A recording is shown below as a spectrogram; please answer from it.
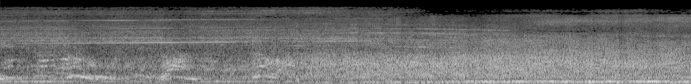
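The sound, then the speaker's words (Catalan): A jet aircraft taking off: a loud, steady engine roar with a thin high whine running through it, holding even and unbroken for the whole stretch. “Som a punt d'enlairar-nos cap a les 7 llunes màgiques.”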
